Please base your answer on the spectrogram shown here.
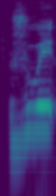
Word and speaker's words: joue: we can see that the E is mute, we can't hear it, and the ES also is mute. So it's basically the same pronunciation for the three persons. Je joue, tu joues, il ou elle joue.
